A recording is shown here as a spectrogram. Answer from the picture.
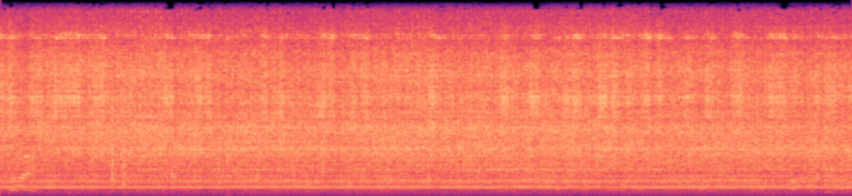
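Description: A steady buzzing drone with a constant hum, unchanging in level throughout, with faint children's voices briefly near the start.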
